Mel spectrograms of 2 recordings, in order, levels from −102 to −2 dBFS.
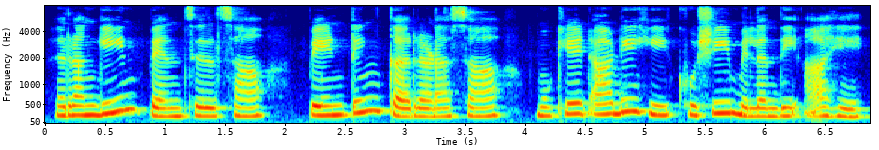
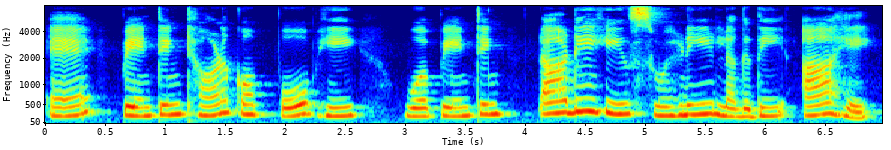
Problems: none marked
